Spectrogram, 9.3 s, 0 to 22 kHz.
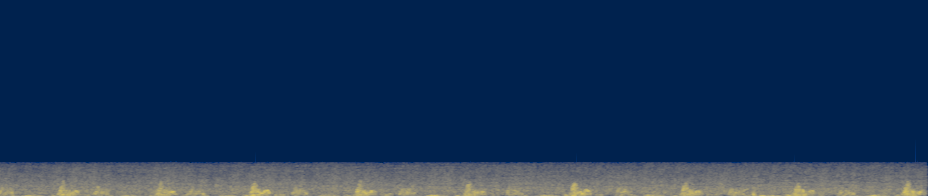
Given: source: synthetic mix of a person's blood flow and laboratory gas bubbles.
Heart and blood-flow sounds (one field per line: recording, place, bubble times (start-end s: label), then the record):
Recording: Doppler ultrasound of blood flow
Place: precordium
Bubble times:
7.42-7.61 s: bubbles
From the record:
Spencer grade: 2 (many but less than half of the cardiac periods contain bubble signals, singularly or in groups)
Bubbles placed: anywhere in the cardiac cycle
